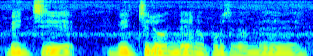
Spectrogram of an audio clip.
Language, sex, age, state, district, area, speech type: Tamil, male, 18-30, Tamil Nadu, Kallakurichi, urban, spontaneous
